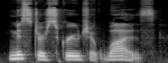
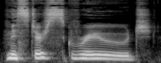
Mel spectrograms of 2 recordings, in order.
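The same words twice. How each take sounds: First: Said in the usual way. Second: Louder, slow, drawn out "Mister Scrooge"; husband to wife, a slow weighty reveal; slow revealing reply. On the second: A narrator's reading. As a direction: let "Mister Scrooge" land slowly.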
